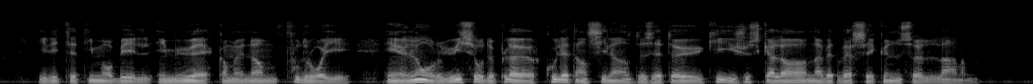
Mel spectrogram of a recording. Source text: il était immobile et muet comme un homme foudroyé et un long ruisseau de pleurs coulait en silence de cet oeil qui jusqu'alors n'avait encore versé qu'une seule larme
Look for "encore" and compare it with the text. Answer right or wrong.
wrong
